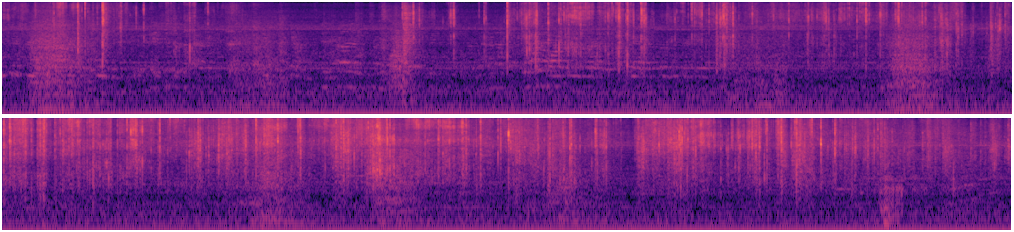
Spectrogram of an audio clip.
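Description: Pattern paper rustling and crinkling as taped paper pattern strips are handled and pulled up off a large sheet, with irregular crackles and tearing of tape, busier in the second half. A low steady hum runs underneath.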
